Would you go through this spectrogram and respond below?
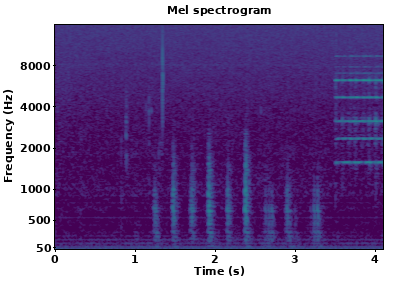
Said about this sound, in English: There's my phone. Let me hit the ignore.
